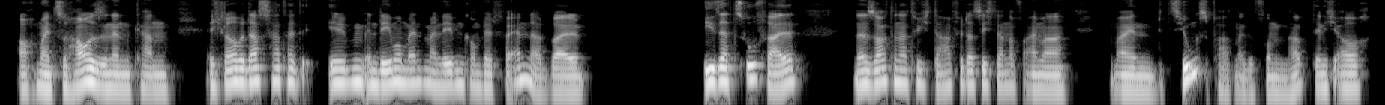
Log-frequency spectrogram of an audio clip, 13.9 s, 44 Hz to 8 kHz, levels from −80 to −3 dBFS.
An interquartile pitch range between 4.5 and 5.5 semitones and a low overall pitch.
Yes: average, 4.8 semitones; low, 110 Hz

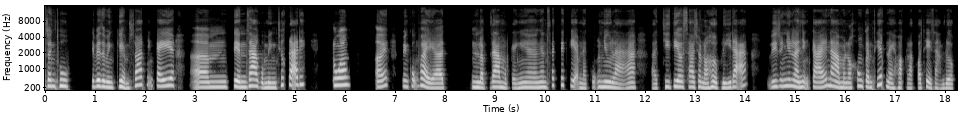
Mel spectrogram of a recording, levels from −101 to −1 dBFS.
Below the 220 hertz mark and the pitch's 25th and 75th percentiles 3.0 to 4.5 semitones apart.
No: high, 225 Hz; average, 4.2 semitones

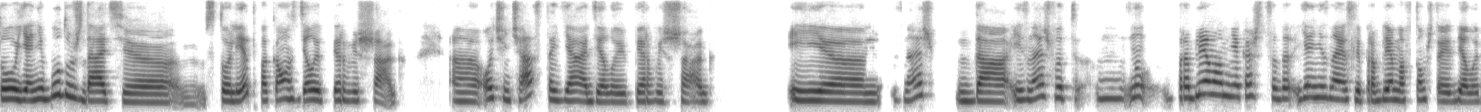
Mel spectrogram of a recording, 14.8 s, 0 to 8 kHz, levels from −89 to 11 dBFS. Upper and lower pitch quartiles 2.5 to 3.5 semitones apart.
No: average, 4.0 semitones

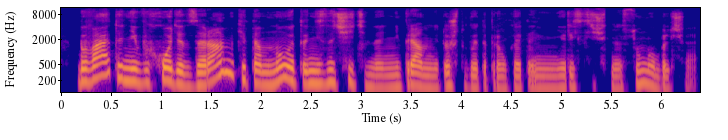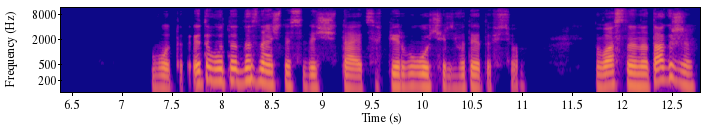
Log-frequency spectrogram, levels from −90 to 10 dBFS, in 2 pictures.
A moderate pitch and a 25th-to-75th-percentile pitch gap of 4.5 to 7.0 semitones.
Yes: medium, 155 Hz; average, 5.2 semitones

